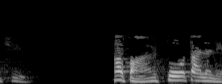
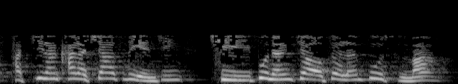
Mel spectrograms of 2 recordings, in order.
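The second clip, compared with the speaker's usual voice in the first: mocking question; 6 semitones higher than usual. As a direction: challenge him with a jeering tone. 扮演犹太人的质疑. (高声慢慢质问的讥讽语气)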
